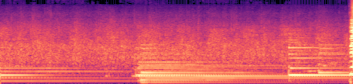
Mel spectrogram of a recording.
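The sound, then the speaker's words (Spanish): An audience claps hands in a dense, steady patter, heard alongside sustained keyboard chords that shift and swell partway through. No one speaks. “que esas palmas sean, hermano, porque le está provocando gozo.”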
